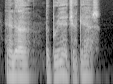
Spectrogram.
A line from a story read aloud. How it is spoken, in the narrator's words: Adam whispered finally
